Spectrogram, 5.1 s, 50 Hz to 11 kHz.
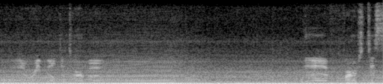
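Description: A 1985 Mercedes 300D with a rebuilt turbo diesel accelerates hard from a standstill toward 60, its engine droning loud and steady inside the cabin as someone talks over it and the drone shifts once mid-pull.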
